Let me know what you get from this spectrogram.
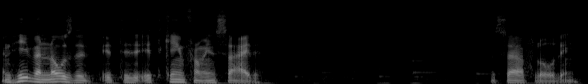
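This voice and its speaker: A man giving casual gameplay commentary and reading dialogue aloud, halting as he thinks out loud. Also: low-pitched, lively intonation, gravelly, soft background music. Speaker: streamer, let's-player.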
